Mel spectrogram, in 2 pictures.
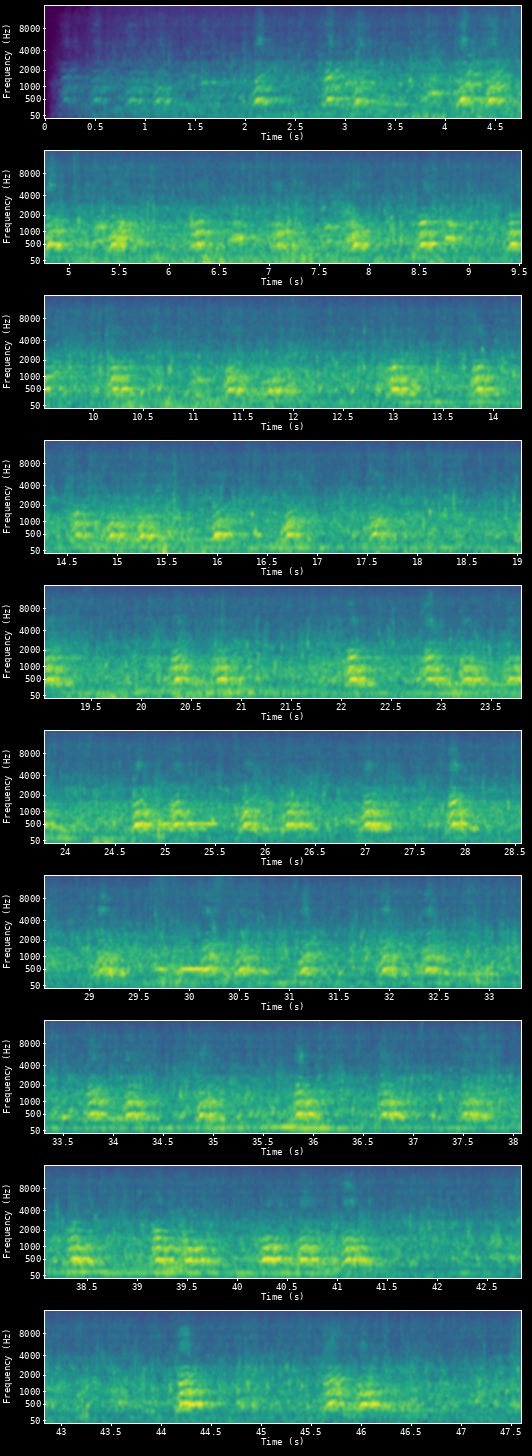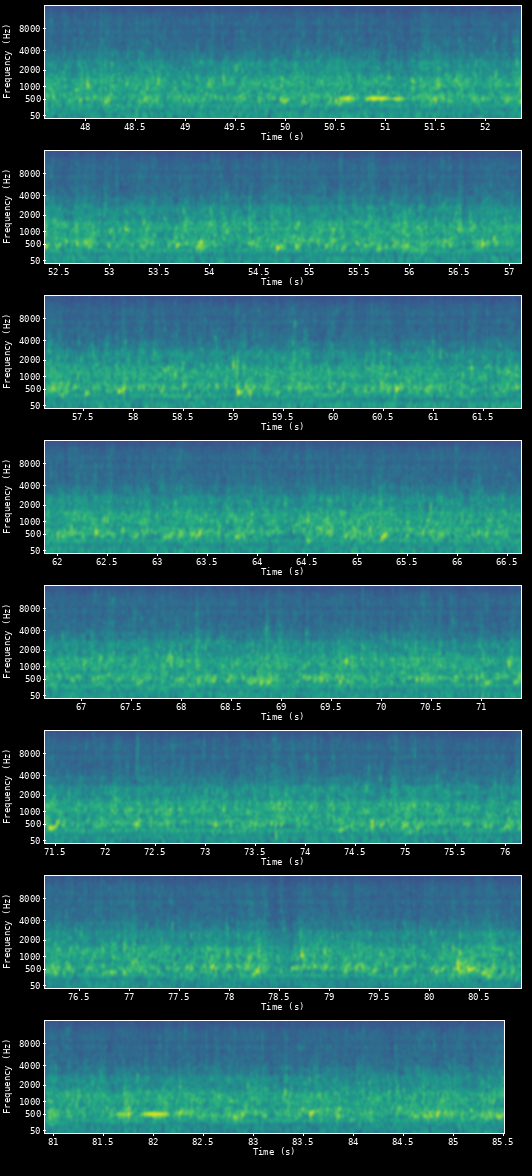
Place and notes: Walhain, Belgique - A dog and a river
Sound of the Nil river and a dog barking.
